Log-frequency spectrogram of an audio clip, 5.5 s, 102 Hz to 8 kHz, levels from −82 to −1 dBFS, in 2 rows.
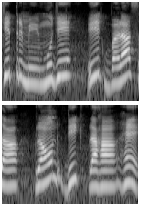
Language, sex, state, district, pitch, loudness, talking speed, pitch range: Hindi, female, Madhya Pradesh, Katni, 255 Hz, -18 LUFS, 110 wpm, 225-315 Hz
